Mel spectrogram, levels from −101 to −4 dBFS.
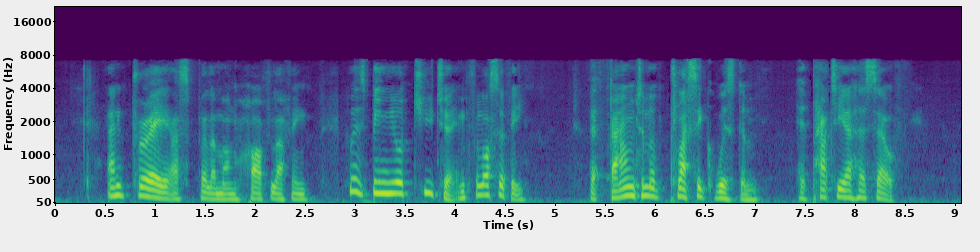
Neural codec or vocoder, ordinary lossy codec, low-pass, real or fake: codec, 16 kHz, 2 kbps, FreqCodec, larger model; AAC, 48 kbps; 7.2 kHz; fake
